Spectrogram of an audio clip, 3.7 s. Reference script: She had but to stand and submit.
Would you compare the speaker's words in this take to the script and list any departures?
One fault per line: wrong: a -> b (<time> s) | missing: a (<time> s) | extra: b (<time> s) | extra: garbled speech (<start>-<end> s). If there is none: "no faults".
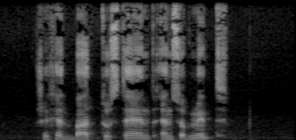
no faults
